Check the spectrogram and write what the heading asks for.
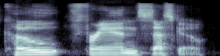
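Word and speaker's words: Cofrancesco: Okay, so for anyone wondering, it's the same as it's spelled. I know it's long and confusing. I can hardly spell it, but it's just Co-Francesco.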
